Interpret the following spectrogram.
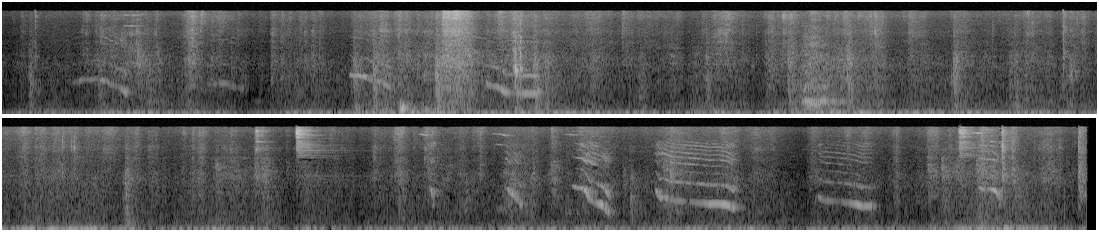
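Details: Tiny-sized Toy Poodle puppy giving thin, high, falling whimpers, single or in quick pairs, scattered through the recording. Rustling and handling noise, with low rumble, sit underneath.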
